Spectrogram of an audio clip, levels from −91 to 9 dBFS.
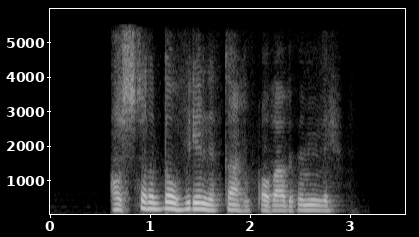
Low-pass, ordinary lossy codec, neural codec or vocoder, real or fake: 5.4 kHz; AAC, 32 kbps; codec, 16 kHz, 0.5 kbps, FunCodec, trained on Chinese and English, 25 frames a second; fake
